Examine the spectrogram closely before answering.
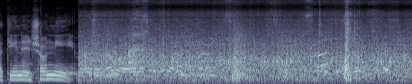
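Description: A crowd of men murmur and call out close by outdoors.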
